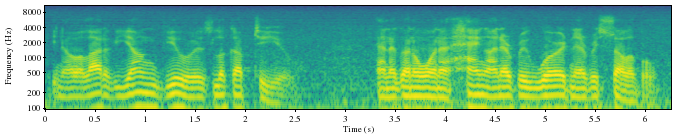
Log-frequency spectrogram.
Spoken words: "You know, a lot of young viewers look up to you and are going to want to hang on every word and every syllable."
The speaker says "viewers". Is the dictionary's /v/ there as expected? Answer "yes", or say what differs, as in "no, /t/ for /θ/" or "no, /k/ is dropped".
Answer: yes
